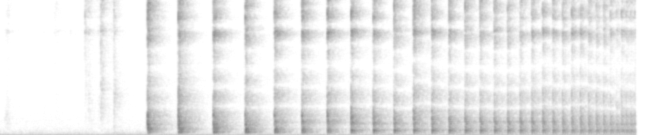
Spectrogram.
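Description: A small ball bouncing on a hard wooden floor: from about a second and a half in, the bounces come quicker and quieter until they run together into a rapid rattle as it comes to rest. A faint steady low hum runs underneath.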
